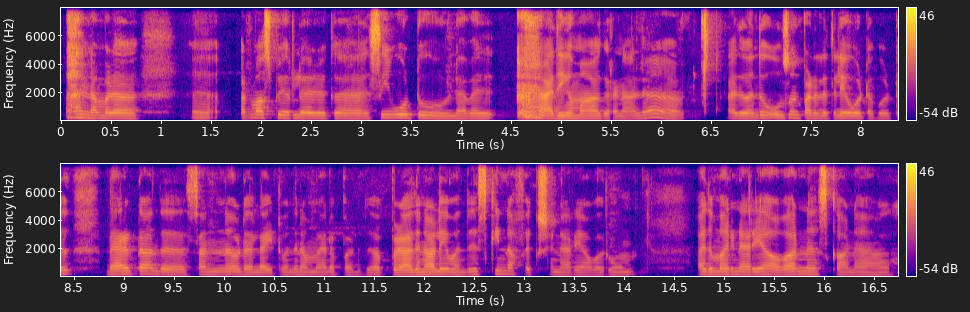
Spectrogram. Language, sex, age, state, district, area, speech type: Tamil, female, 18-30, Tamil Nadu, Perambalur, urban, spontaneous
